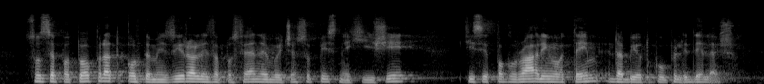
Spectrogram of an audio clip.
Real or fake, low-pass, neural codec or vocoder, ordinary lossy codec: fake; 10.8 kHz; codec, 24 kHz, 0.9 kbps, WavTokenizer, medium speech release version 1; none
